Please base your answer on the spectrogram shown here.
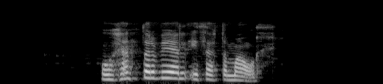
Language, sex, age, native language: Icelandic, female, 30-39, Icelandic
